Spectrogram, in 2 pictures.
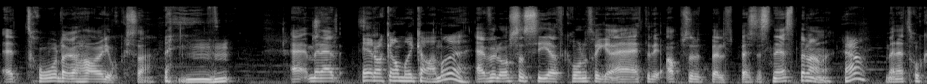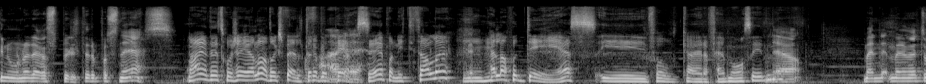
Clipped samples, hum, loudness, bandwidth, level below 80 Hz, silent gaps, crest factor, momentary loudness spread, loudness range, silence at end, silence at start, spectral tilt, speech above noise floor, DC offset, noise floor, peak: under 0.1%; none; -18 LUFS; 16.5 kHz; -50 dBFS; none; 16 dB; 6 LU; 3 LU; 0 s; 0 s; -4.5 dB/octave; 24 dB; under 0.1%; -42 dBFS; -2 dBFS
